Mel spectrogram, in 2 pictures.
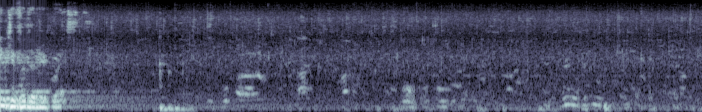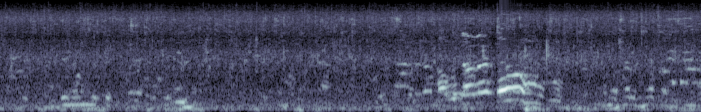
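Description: A man plays a bass guitar.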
